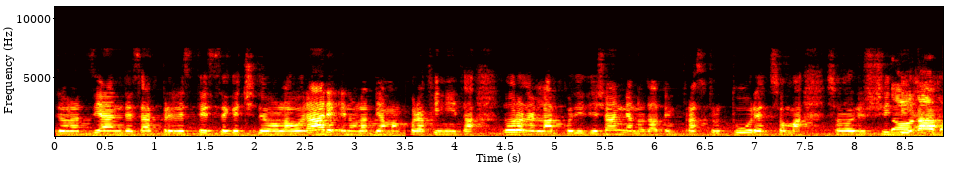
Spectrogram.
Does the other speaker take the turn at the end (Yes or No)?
Yes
